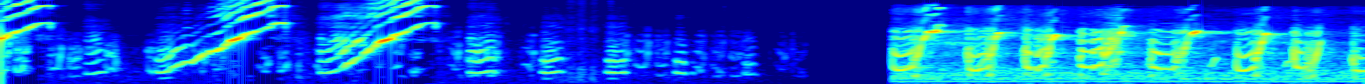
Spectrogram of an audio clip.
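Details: Pet guinea pigs: first loud rising whistled wheeks sweeping upward, three in a row, then softer short squeaks fading out, a brief silence, then a stream of fast chattering squeaks over a low hum.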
